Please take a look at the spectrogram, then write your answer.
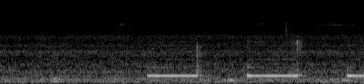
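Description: A returned call to a scam call center rings unanswered: short, steady electronic tones repeat about once a second over a faint line hiss, with no voice.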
